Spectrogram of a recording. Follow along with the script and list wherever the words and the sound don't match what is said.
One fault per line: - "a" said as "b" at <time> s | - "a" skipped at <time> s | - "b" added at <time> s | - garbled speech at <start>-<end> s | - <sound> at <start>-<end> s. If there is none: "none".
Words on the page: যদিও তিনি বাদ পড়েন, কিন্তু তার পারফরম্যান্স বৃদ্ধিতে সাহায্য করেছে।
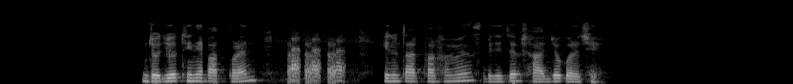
- laugh at 2.9-3.5 s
